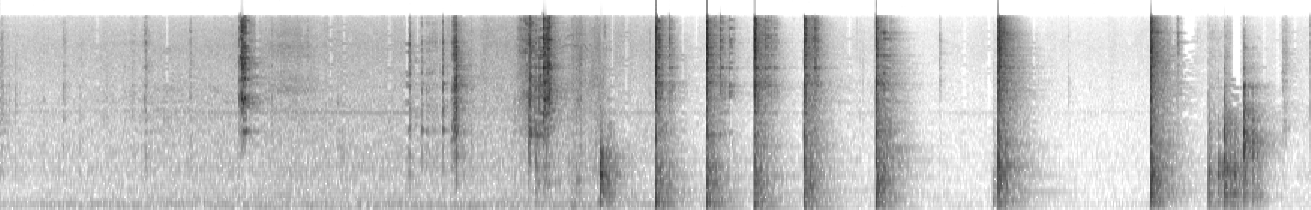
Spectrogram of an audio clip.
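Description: Ball-peen hammer striking heavy steel wire on a wooden workbench: a series of sharp metallic taps, about three a second in the middle, then a few spaced strikes.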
